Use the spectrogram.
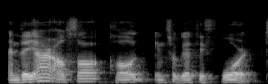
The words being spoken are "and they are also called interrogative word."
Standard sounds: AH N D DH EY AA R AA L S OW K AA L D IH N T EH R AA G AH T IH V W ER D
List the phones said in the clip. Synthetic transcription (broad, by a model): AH N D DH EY AA R AA L S OW K AA L D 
